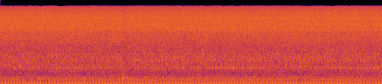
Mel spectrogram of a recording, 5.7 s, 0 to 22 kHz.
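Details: 2002 Mercury Cougar 2.5L, returnless fuel system, no-fuel-pressure fault from reversed wiring on a new fuel pump: smooth, even idle, steady low hum, no stumbles, ticks or surging; engine healthy.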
